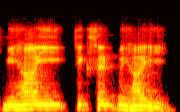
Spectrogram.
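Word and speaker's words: Mihaly Csikszentmihalyi: His name, of course, is a little difficult to pronounce, but it's actually pronounced as Mihai Csikszentmihalyi.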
